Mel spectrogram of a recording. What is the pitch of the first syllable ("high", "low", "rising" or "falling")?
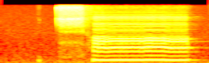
high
